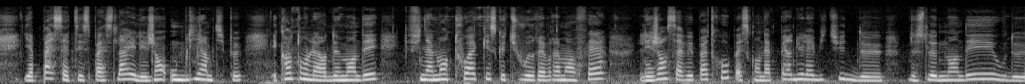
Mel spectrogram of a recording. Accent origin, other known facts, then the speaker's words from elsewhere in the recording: France; j'ai un papa qui est né à Montréal et moi j'ai grandi en France. J'ai toujours eu la France et le Canada dans le cœur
